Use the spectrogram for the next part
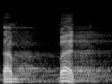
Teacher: Di ayat pertama ada tabbat, dan dilihat di situ ada ba bertasydid sehingga ba-nya harus kita tekan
